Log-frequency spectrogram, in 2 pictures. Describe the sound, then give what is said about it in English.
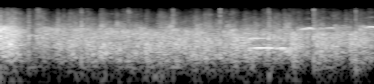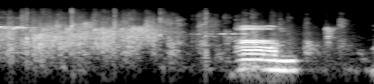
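Audience applause from people gathered in a room, a dense sustained clapping that holds for about five seconds, then thins out as a voice begins speaking. “Thank you to everybody that, clap it up for yourselves.”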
